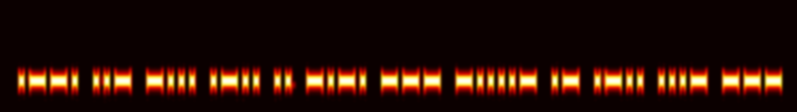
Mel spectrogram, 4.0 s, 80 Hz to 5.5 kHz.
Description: Morse code, heard as a keyed tone, about 46 wpm, 800 Hz. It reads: PUBLICO-ALVO
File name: audios / portugais / portugais texte en clair 2 vitesse 45 mots minutes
